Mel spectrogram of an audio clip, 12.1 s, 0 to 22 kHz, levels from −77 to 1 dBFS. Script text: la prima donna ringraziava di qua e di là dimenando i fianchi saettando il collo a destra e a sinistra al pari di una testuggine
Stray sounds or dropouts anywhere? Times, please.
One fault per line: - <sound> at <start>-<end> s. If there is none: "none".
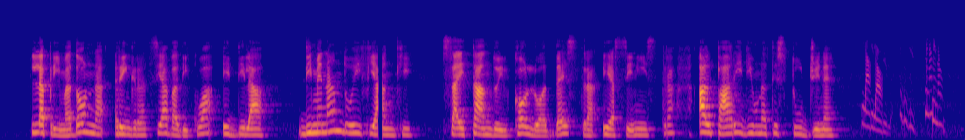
- dropout at 4.7-4.8 s
- chirp at 10.8-11.8 s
